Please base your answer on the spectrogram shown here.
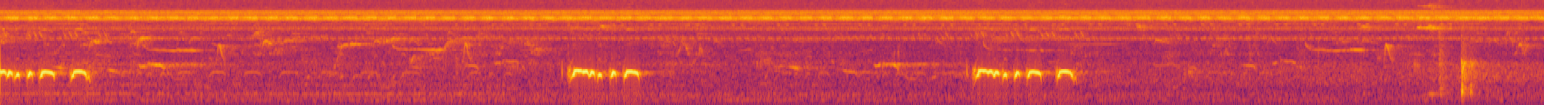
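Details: Zebra dove in a shop area, a decoy bird luring wild doves; three quick trilled coo bursts of several notes each, spaced a few seconds apart, faint high chirping of other birds and a sharp click near the end.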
